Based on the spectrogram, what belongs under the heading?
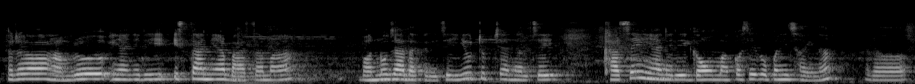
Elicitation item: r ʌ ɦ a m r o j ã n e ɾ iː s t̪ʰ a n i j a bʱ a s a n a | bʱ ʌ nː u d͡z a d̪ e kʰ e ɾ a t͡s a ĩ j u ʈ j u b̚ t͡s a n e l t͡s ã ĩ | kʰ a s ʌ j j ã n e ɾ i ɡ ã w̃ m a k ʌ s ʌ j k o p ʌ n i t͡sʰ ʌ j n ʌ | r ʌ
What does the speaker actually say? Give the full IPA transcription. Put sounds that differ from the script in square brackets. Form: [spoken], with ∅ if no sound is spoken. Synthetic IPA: r ʌ ɦ a m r o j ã n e ɾ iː s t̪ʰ a n i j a bʱ a s a [m] a | bʱ ʌ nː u d͡z a d̪ [a] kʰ e ɾ [i] t͡s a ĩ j u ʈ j u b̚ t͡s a n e l t͡s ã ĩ | kʰ a s ʌ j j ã n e ɾ i ɡ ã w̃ m a k ʌ s ʌ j k o p ʌ n i t͡sʰ ʌ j n ʌ | r ʌ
